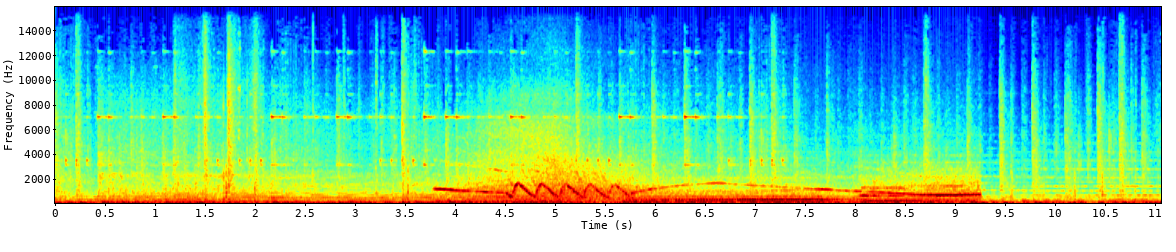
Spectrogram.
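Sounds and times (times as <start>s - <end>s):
police car siren: 3.8s - 9.3s.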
